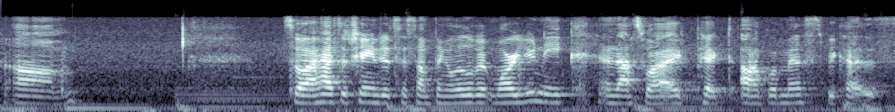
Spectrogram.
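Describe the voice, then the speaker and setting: Noticeable background noise runs behind a woman speaking with a Brooklyn accent. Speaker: streamer. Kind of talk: casual chat.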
